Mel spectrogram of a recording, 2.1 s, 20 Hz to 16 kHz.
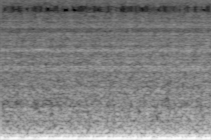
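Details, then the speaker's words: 1997 Ford F-250 with 460 gasoline V8, just started; deep low idle rumble that wavers and lopes; running a little rough. "Running a little rough, but it's running."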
